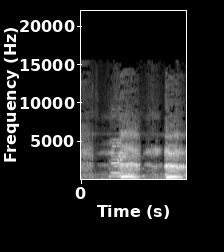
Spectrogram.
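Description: Two loud, breathy gasps from a startled person, each with a short voiced note, about half a second in and again near the end.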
